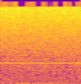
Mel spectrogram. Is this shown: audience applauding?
no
